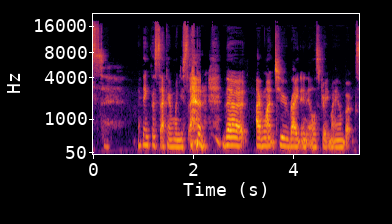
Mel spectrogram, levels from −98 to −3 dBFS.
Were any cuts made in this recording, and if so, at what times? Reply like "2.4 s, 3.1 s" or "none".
none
